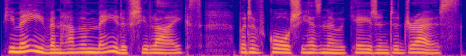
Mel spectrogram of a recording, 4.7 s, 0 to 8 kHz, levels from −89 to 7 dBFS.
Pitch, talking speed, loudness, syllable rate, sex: 190 Hz, 230 wpm, -16 LUFS, 5.5 syllables/s, female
